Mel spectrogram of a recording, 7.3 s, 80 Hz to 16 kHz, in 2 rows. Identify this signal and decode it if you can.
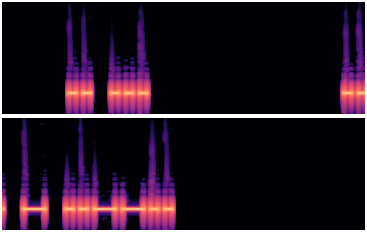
Morse code, heard as a keyed tone, about 17 wpm, 700 Hz. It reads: IS IT?
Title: 4x Word-Spacing - Sentences from Top 300 Words - 17wpm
